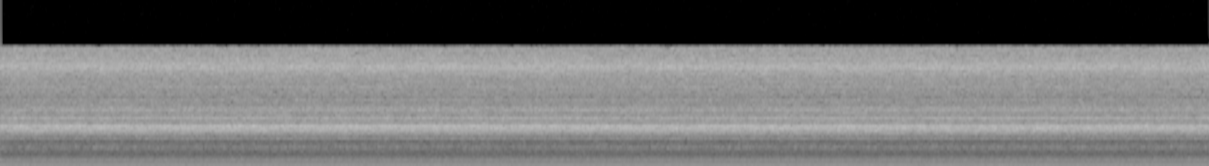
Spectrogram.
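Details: Aerosol nebulizer running continuously, recorded as an ASMR white-noise track for sleep and relaxation: a steady deep droning compressor hum with a soft hiss, unchanging throughout.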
